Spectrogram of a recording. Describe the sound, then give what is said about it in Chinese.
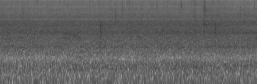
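Steady, even rain hisses across the whole stretch, a dense patter over a deep low rumble, with no voices and no pauses in the wash of sound. “有没有听到我这里下雨了？”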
